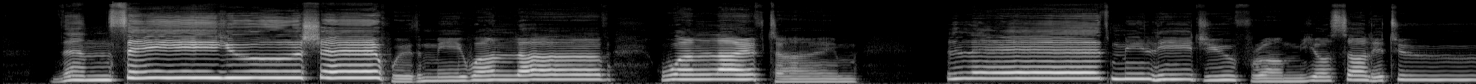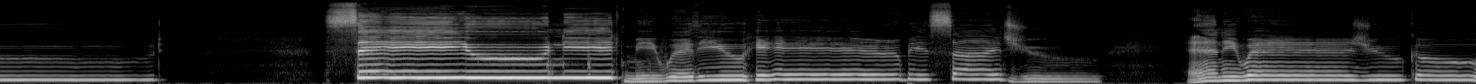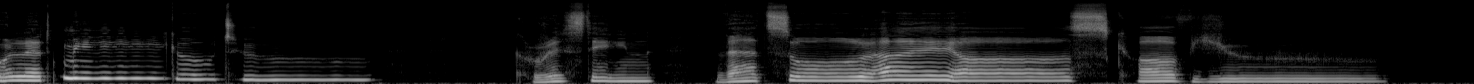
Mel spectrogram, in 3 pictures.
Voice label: Behringer ECM8000 male, microphones recordings

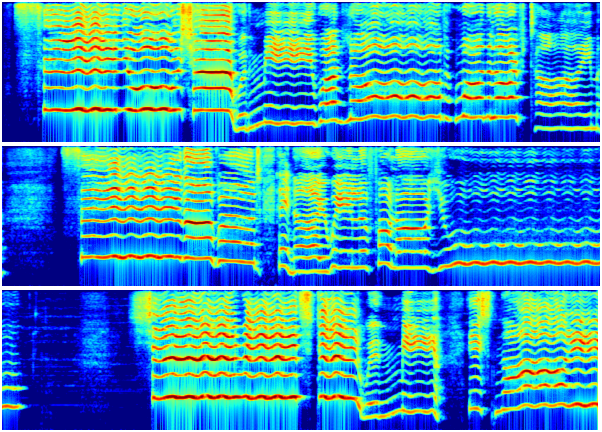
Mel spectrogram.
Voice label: Blue Reactor omni female

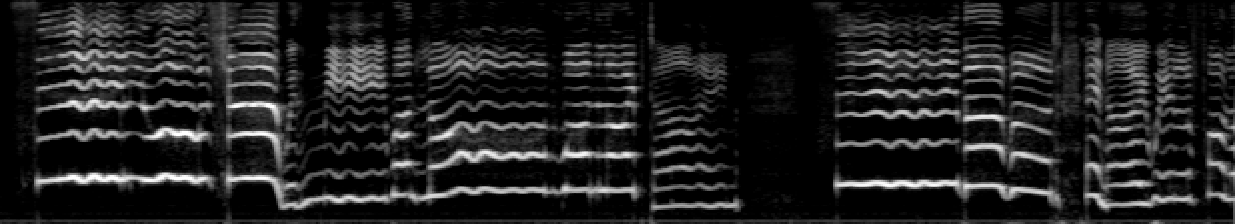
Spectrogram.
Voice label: female, microphones; Lauten Oceanus

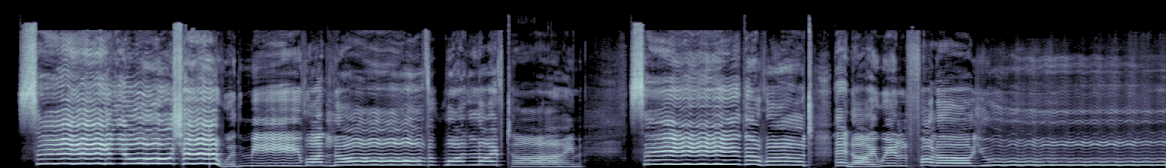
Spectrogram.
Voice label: Neumann TLM170 cardioid female

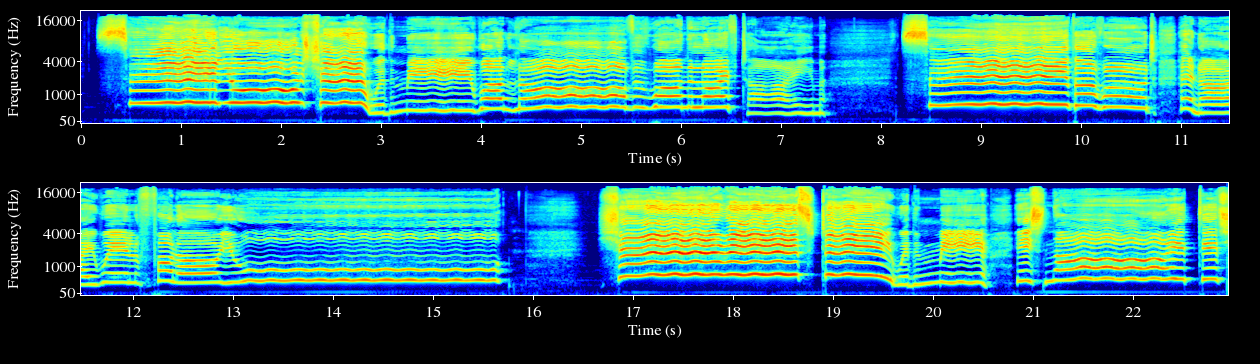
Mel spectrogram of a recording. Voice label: sE 2A hypercardioid female; se electronics

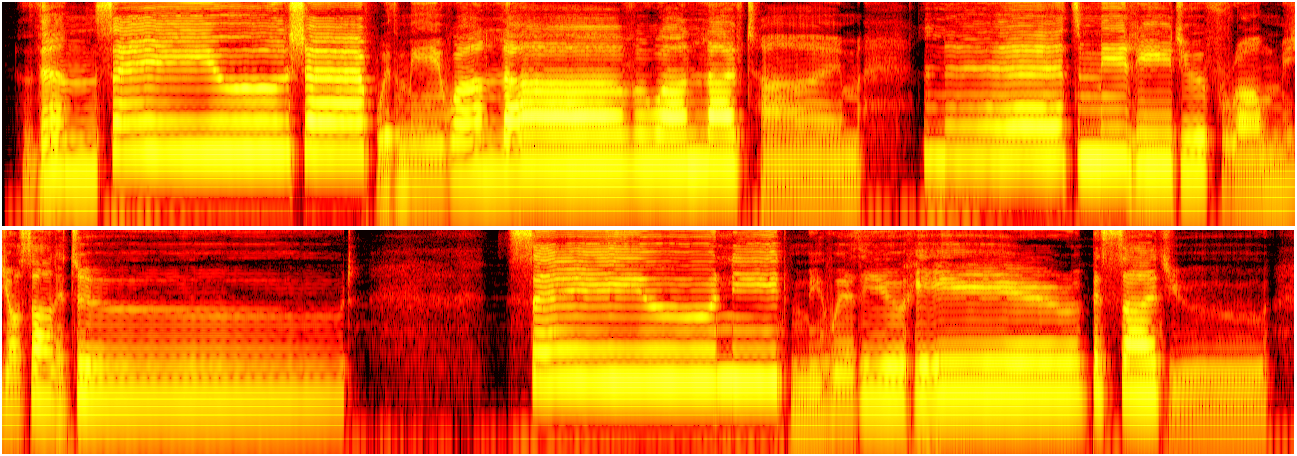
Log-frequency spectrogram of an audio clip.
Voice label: BV-1 omni male; Avant; Avantone

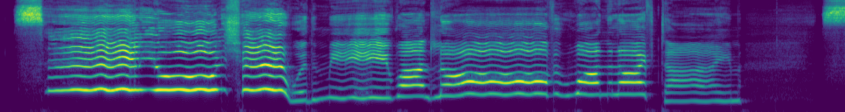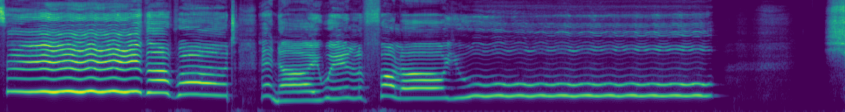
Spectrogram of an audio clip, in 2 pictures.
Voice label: female, microphones, Milab VM-44

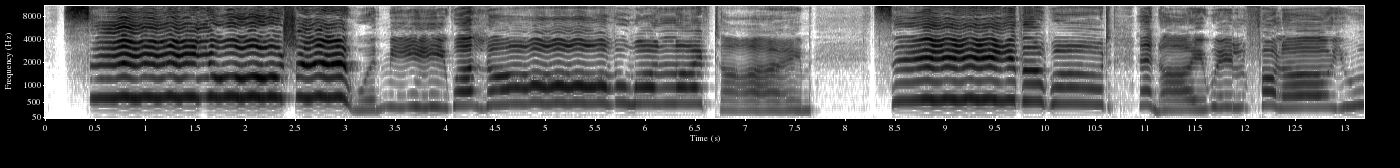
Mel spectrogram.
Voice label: ADK A51S Type3 female

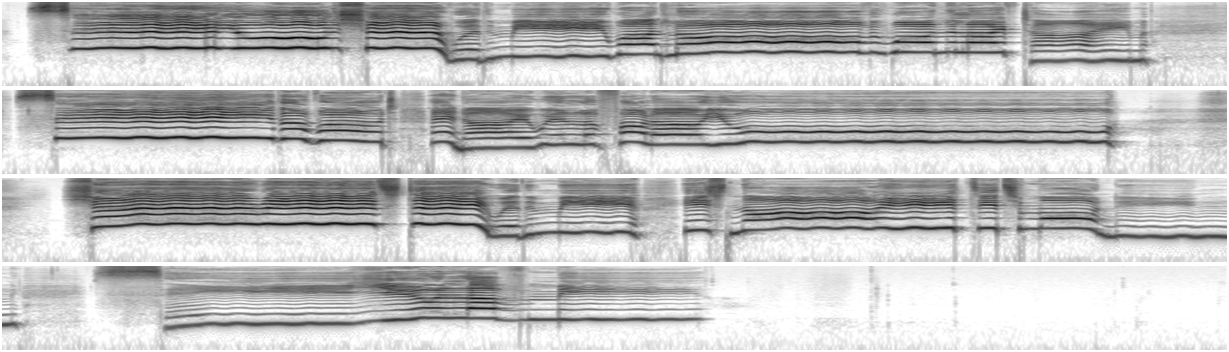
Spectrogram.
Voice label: SKEC010B female; JJLabs

